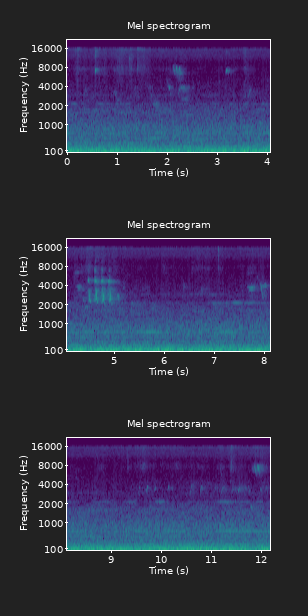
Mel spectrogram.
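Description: Outdoor ambience of a low steady rumble with a few small birds chirping briefly, the clearest call a short chirp about halfway through.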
